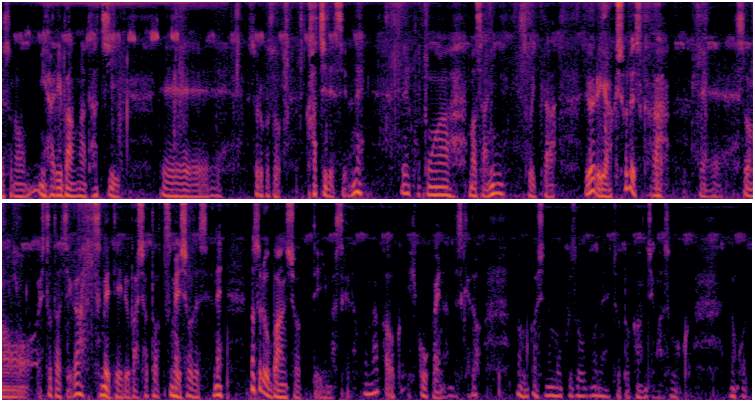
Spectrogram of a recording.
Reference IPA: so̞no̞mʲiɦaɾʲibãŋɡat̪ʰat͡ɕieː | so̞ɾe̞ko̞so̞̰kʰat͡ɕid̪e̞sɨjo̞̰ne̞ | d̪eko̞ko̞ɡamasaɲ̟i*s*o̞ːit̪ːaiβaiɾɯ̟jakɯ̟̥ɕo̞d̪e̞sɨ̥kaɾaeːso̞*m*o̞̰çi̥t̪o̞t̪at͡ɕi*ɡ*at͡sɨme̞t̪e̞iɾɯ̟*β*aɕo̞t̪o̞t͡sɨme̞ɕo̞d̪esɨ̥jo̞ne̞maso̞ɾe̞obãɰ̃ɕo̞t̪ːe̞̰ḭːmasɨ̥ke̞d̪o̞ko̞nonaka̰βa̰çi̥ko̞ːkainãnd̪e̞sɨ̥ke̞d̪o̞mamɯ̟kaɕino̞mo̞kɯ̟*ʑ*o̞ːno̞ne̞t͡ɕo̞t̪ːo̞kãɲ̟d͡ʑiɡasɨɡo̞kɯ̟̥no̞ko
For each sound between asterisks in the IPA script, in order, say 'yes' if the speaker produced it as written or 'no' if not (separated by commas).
yes, no, yes, no, no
